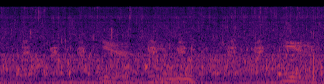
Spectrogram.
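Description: Raindrops pattering on the surface of a backyard pond, with a duck giving a short quack a little after a second in.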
